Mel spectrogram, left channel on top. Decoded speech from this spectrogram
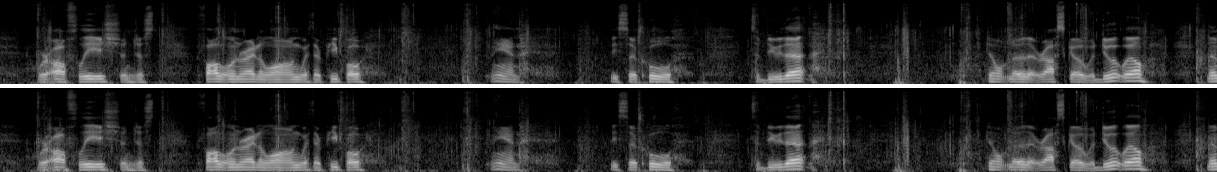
were off leash and just following right along with their people. Man, it'd be so cool to do that. Don't know that Roscoe would do it well.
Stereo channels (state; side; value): normal; both; correlation 0.96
